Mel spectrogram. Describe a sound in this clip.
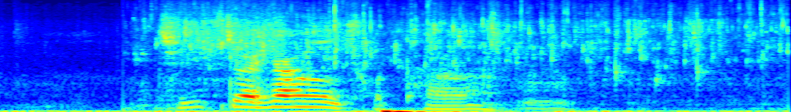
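Water pours and splashes into a metal strainer.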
